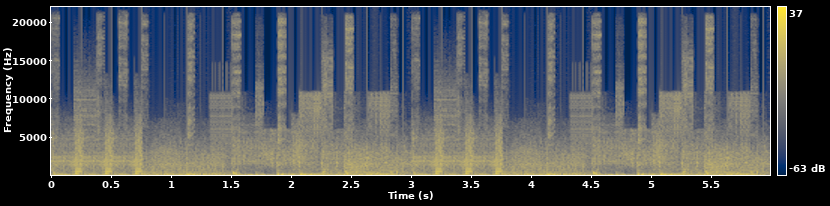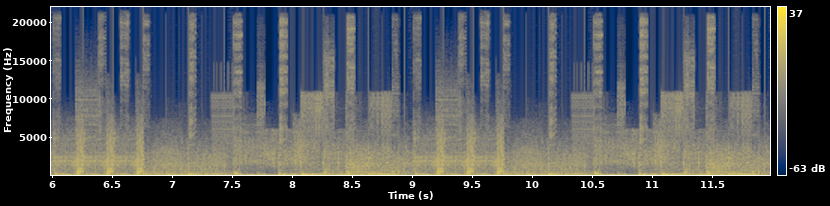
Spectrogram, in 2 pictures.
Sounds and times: Drum Loop 0:00.0 - 0:11.9

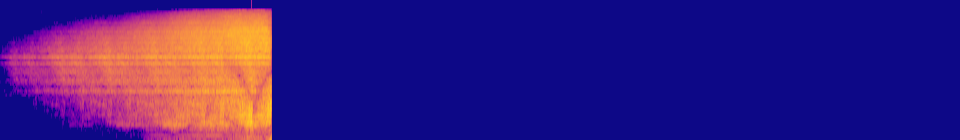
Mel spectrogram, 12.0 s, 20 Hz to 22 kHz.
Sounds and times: Reverse Cymbal 0:00.7 - 0:03.4

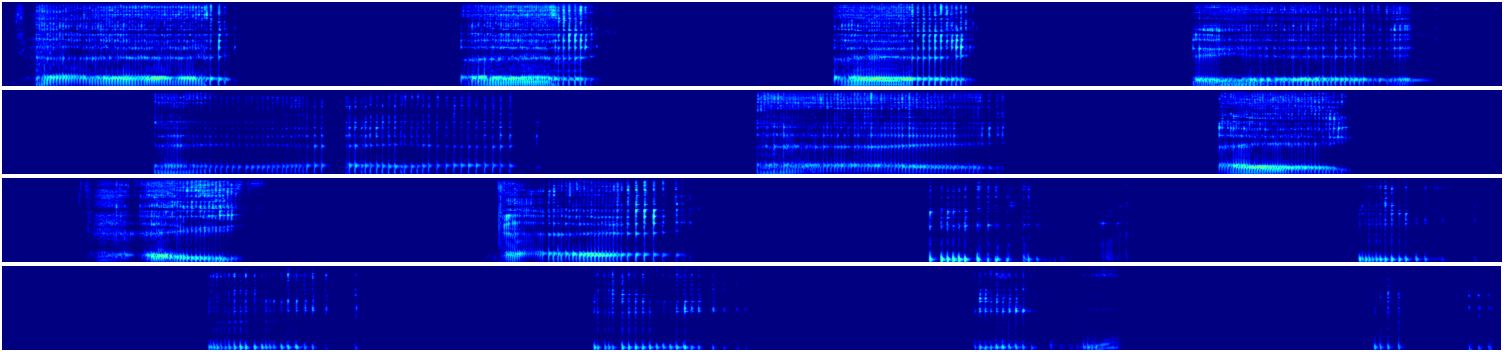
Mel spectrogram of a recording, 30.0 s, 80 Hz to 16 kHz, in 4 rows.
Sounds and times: Burps - Open Mouth & Closed 0:00.1 - 0:01.2
Burps - Open Mouth & Closed 0:02.3 - 0:03.1
Burps - Open Mouth & Closed 0:04.2 - 0:04.9
Burps - Open Mouth & Closed 0:06.0 - 0:07.2
Burps - Open Mouth & Closed 0:08.3 - 0:10.2
Burps - Open Mouth & Closed 0:11.3 - 0:12.6
Burps - Open Mouth & Closed 0:13.6 - 0:14.3
Burps - Open Mouth & Closed 0:15.4 - 0:16.4
Burps - Open Mouth & Closed 0:17.5 - 0:18.5
Burps - Open Mouth & Closed 0:19.6 - 0:20.7
Burps - Open Mouth & Closed 0:21.8 - 0:22.3
Burps - Open Mouth & Closed 0:23.6 - 0:24.3
Burps - Open Mouth & Closed 0:25.5 - 0:26.2
Burps - Open Mouth & Closed 0:27.4 - 0:28.2
Burps - Open Mouth & Closed 0:29.4 - 0:29.9

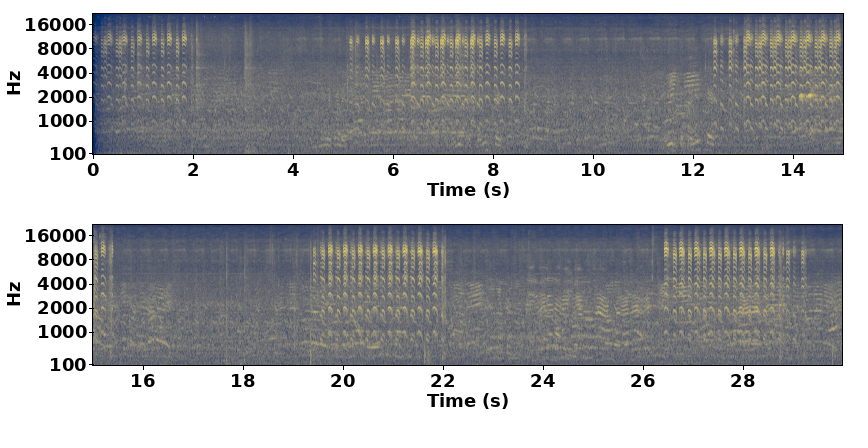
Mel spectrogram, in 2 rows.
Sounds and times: rabbit dolls emitting high sound 0:00.0 - 0:02.3
rabbit dolls emitting high sound 0:05.1 - 0:08.8
rabbit dolls emitting high sound 0:12.4 - 0:15.5
rabbit dolls emitting high sound 0:19.3 - 0:22.2
rabbit dolls emitting high sound 0:26.3 - 0:29.4

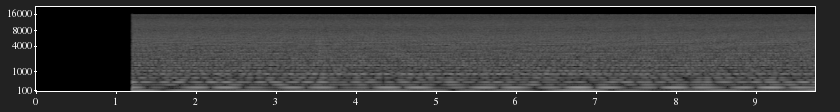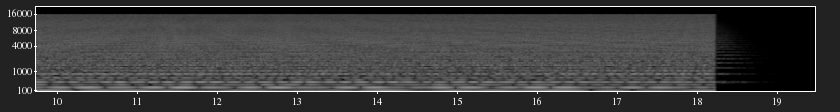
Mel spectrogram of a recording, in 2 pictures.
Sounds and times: String sounding created with layered saw waveforms 0:01.2 - 0:18.5

